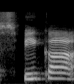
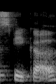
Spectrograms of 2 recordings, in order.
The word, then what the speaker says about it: Spica: Is it Spica or Spica? I'm pronouncing it Spica. I think that's correct. I've heard other people use that.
